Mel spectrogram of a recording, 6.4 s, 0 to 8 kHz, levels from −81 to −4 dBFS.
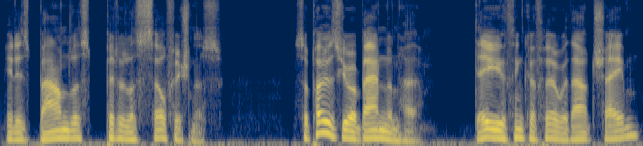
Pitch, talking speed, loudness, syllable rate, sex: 105 Hz, 150 wpm, -20 LUFS, 5.5 syllables/s, male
